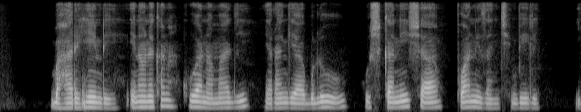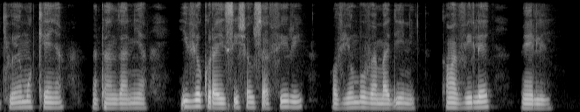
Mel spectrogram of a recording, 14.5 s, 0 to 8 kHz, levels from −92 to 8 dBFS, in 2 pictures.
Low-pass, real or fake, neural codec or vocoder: 7.2 kHz; real; none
